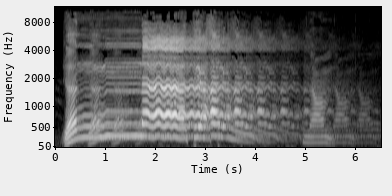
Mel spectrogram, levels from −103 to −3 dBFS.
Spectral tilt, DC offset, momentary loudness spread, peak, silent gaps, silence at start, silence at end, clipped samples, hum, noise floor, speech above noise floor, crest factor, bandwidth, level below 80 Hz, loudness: -2 dB/octave; under 0.1%; 22 LU; -8 dBFS; none; 0.2 s; 1.15 s; under 0.1%; none; -66 dBFS; 43 dB; 20 dB; 10.5 kHz; -78 dBFS; -24 LUFS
